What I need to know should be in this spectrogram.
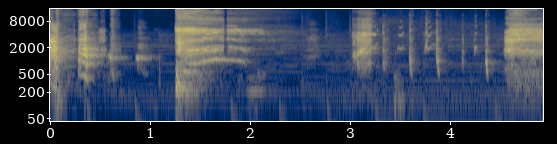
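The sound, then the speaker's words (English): A voice mimics a dolphin with a rapid run of high, squeaky chirps and clicky bursts, fairly loud, broken by short pauses, with no words spoken. “Let's imagine we're on holiday somewhere glorious and hot and we're going on a little kayak in the sea, and then suddenly out of nowhere, what's that in the distance? It's only a bloody dolphin, isn't it?”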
